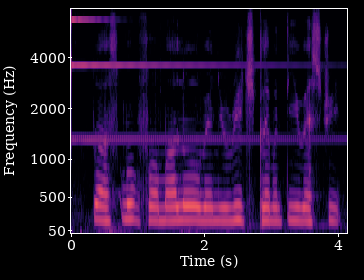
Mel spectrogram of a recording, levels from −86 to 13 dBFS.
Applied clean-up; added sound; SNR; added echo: none; Bell; 11 dB; none.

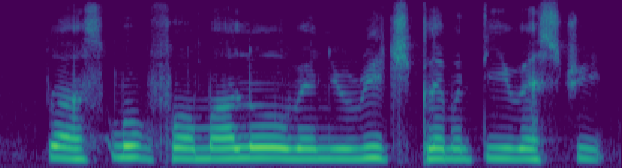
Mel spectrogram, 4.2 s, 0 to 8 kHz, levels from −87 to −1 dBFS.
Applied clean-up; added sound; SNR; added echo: none; none; none; none.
